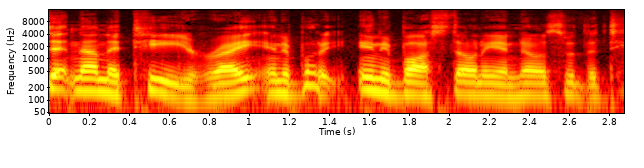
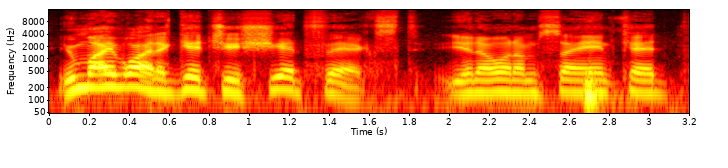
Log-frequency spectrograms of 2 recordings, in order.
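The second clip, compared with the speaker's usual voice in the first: Bostonian accent; 2 semitones higher, 4 dB louder than usual. Shown as a demonstration. Colonel teasing the volunteer, in a Bostonian accent. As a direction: play up the Boston street talk. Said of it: "what that sounds like in a Bostonian accent".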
